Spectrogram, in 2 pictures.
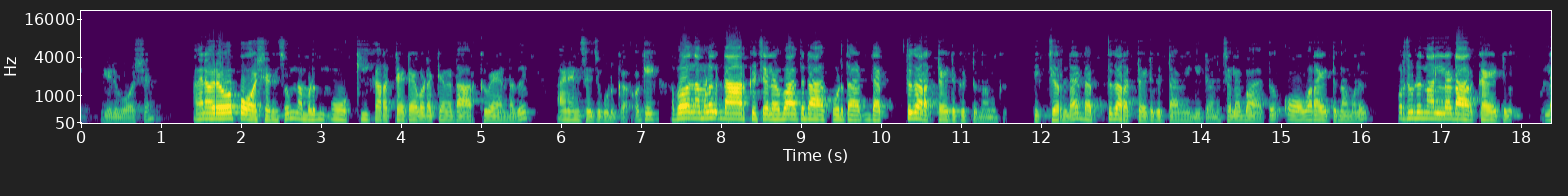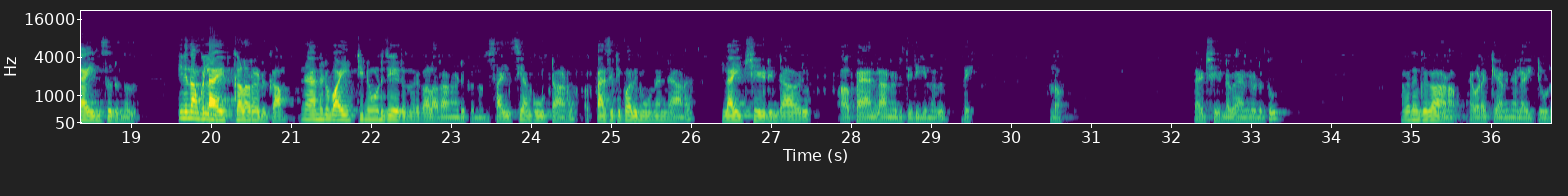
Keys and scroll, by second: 7.1 typing, 8.4 typing, 23.7-25.3 typing, 26.7-28.2 typing.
